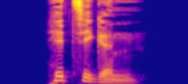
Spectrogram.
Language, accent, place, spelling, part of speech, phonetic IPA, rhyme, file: German, Germany, Berlin, hitzigem, adjective, [ˈhɪt͡sɪɡəm], -ɪt͡sɪɡəm, De-hitzigem.ogg
- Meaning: strong dative masculine/neuter singular of hitzig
